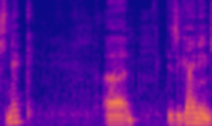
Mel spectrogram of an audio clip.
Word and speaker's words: SNCC: nonviolent coordinating committee sncc it's called snick generally pronounced snick uh there's a guy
